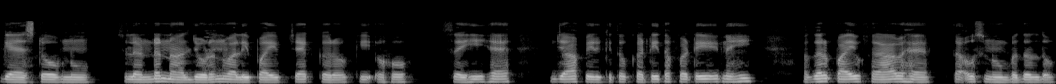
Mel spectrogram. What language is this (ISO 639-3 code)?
pan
